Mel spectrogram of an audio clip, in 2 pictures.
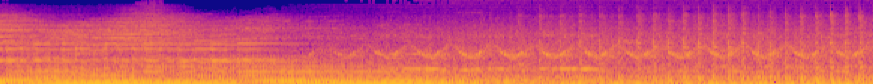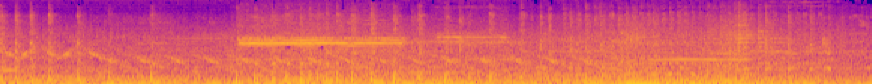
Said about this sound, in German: Wenn Shamim Shahid, der Präsident des Journalistenverbandes von Peshawar, besonders viele Krankenwagen hört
